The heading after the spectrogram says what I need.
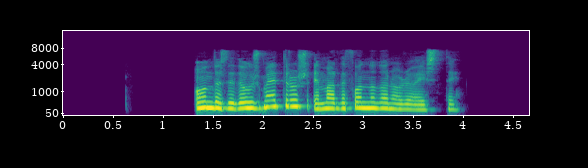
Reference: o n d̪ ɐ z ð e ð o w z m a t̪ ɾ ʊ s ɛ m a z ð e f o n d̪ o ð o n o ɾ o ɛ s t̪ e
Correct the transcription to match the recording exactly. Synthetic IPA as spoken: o n d̪ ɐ z ð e ð o w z m ɛ t̪ ɾ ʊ s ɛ m a z ð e f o n d̪ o ð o n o ɾ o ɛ s t̪ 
